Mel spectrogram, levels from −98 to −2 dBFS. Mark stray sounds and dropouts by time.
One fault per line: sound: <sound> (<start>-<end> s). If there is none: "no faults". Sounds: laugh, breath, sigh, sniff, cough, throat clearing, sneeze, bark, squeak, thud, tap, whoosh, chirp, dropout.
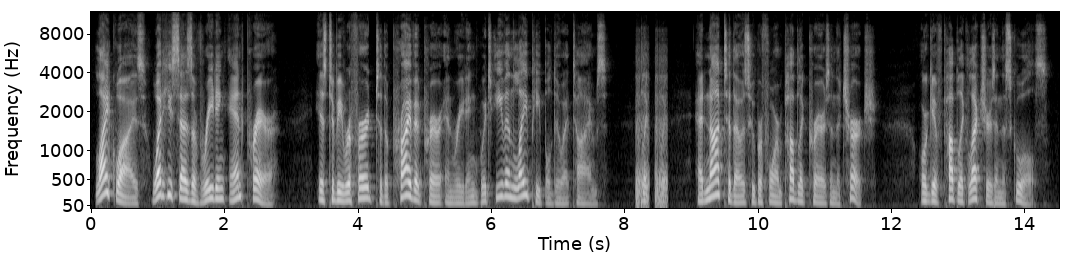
sound: laugh (8.2-8.7 s)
